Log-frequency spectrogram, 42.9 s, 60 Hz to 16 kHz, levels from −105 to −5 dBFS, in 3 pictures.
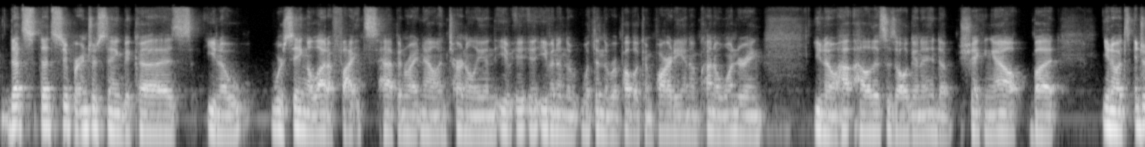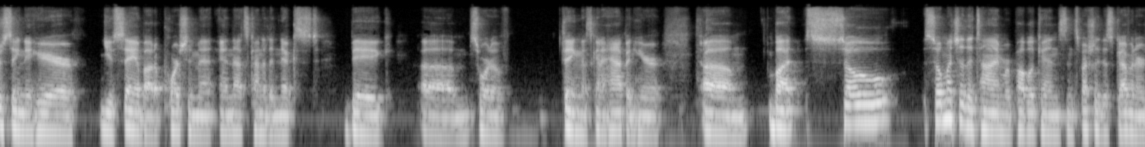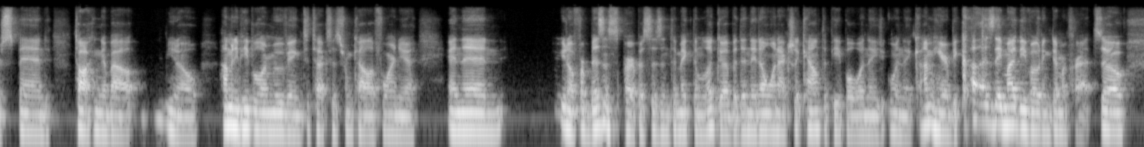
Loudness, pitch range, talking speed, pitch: -23 LUFS, 100-115 Hz, 185 wpm, 110 Hz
